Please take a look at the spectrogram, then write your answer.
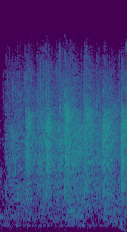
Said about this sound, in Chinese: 我们给三个掌声好吗？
